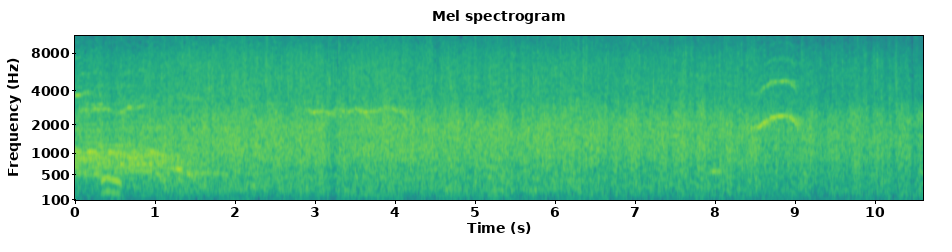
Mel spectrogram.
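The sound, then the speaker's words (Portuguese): An audience at an event with a women's football team and coach Francisco Neto applauds steadily for the whole stretch, a dense, even wash of clapping, with faint whistles and voices rising briefly above it. “Vocês já aplaudiram, já estragaram tudo, mas muito obrigado, obrigadíssimo.”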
